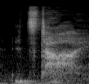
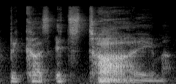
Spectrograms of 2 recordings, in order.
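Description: First: Hushed, whispered countdown moment; dramatic whisper. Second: Low, slow, ominous build-up; dramatic announcement. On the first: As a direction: whisper it with suspense. Hushed echo before playing trailer. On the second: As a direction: draw it out as a grand moment. Dramatic build-up before playing trailer. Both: Acted.

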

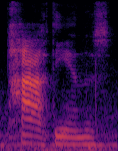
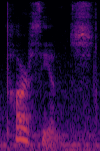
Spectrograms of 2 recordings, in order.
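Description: First: Said in the usual way. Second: Parthians breathed in a whisper. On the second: Pretend. Repeats the word, then whispers it.

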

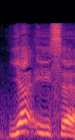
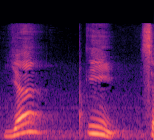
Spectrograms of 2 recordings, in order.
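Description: First: Said in the usual way. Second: يئس stretched very long; very slow dictation. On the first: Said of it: "teacher saying word". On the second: Shown as a demonstration. Teacher dictating to pupils, يئس very drawn out. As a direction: drag out يئس for the class. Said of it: "teacher dictating very slowly".

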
